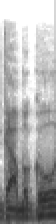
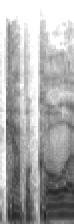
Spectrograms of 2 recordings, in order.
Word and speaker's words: capicola: also in The Sopranos that's how they say it yeah say gabagool it's actually actually I think a capicola maybe would be how a uh a Layman would say it but it's gabagool in in The Sopranos parlance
